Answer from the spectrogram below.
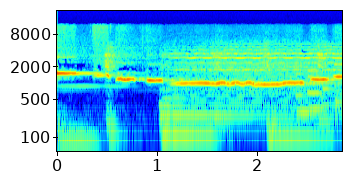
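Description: A clear, steady whistled melody rides over a song's accompaniment, with sustained pure tones sliding gently between notes as a whistling solo within the music.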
